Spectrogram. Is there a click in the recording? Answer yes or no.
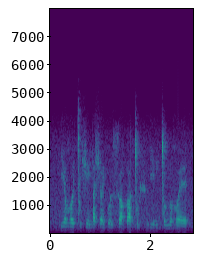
yes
